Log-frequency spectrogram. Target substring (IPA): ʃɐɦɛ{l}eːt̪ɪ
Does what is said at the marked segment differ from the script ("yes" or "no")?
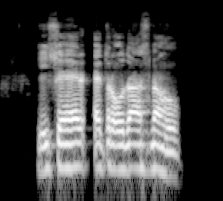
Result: yes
